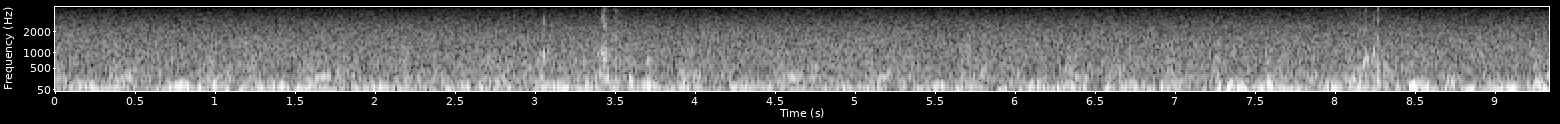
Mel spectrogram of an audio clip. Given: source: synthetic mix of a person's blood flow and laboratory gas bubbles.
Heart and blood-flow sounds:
Doppler ultrasound of blood flow; precordium
2.97-3.24 s: bubbles
3.37-3.84 s: bubbles
7.83-8.39 s: bubbles
From the record:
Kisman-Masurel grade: 222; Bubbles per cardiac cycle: several, 3 to 8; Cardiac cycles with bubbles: 10 to 50%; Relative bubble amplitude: moderate (0.250 to 0.450); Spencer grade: 2 (many but less than half of the cardiac periods contain bubble signals, singularly or in groups); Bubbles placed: only in the low amplitude regions of the cardiac cycle

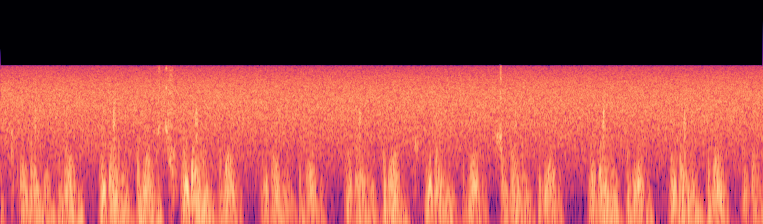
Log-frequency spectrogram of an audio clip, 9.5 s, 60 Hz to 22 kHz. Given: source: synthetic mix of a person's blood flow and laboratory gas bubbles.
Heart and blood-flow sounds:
Doppler ultrasound of blood flow; precordium
0.07-0.30 s: bubbles
1.95-2.24 s: bubbles
5.15-5.25 s: bubbles
6.17-6.32 s: bubbles
From the record:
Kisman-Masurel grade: 121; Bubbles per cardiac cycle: 1 to 2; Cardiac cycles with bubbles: 10 to 50%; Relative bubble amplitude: barely perceptible (0.100 to 0.250); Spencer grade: 2 (many but less than half of the cardiac periods contain bubble signals, singularly or in groups); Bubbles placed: anywhere in the cardiac cycle

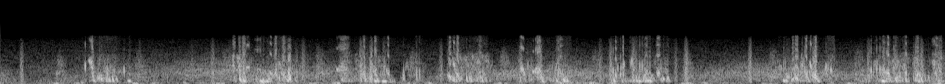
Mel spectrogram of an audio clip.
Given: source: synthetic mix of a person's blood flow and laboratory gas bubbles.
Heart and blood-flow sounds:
Doppler ultrasound of blood flow; subclavian vein
0.81-1.34 s: bubbles
2.31-3.00 s: bubbles
3.35-4.10 s: bubbles
4.14-4.26 s: bubbles
4.47-4.93 s: bubbles
5.18-5.72 s: bubbles
6.09-6.74 s: bubbles
7.77-8.37 s: bubbles
8.59-9.46 s: bubbles
From the record:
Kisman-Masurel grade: 333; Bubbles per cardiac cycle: rolling drumbeat, 9 or more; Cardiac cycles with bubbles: 50 to 99%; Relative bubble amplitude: loud (0.450 to 0.775); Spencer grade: 3 (all of the cardiac periods contain showers or single bubble signals, but not dominating or overriding the cardiac motion signals); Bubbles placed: anywhere in the cardiac cycle

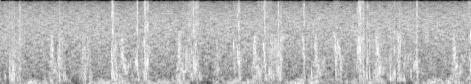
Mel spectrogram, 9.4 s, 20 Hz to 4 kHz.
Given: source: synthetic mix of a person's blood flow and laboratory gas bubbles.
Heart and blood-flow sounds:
Doppler ultrasound of blood flow; precordium
0.07-0.49 s: bubbles
1.12-1.35 s: bubbles
1.56-1.85 s: bubbles
2.22-2.40 s: bubbles
2.67-2.83 s: bubbles
2.86-3.01 s: bubbles
3.64-4.07 s: bubbles
4.64-4.85 s: bubbles
5.14-5.67 s: bubbles
6.03-6.14 s: bubbles
6.20-6.28 s: bubbles
6.66-6.82 s: bubbles
7.10-7.66 s: bubbles
7.75-8.39 s: bubbles
9.36-9.44 s: bubbles
From the record:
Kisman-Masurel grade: 233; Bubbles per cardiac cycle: several, 3 to 8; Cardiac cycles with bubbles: 50 to 99%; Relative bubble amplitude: loud (0.450 to 0.775); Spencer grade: 3 (all of the cardiac periods contain showers or single bubble signals, but not dominating or overriding the cardiac motion signals); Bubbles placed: anywhere in the cardiac cycle

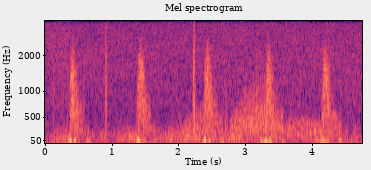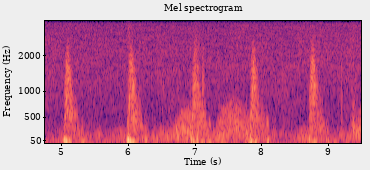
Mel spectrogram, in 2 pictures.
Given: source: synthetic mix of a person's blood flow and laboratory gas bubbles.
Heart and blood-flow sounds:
Doppler ultrasound of blood flow; subclavian vein
9.34-9.41 s: bubbles
From the record:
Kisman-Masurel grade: 112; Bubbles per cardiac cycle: 1 to 2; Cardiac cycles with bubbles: 1 to 10%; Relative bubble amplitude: moderate (0.250 to 0.450); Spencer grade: 1 (occasional bubble signal discernible with the cardiac motion signal, with majority of cardiac periods free of bubbles); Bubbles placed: anywhere in the cardiac cycle

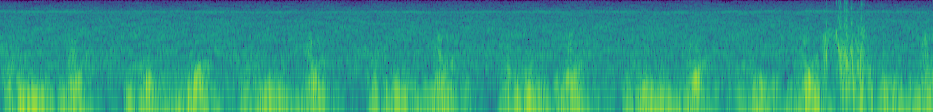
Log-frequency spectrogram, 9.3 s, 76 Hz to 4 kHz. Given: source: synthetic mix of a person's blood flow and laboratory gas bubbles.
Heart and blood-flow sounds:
Doppler ultrasound of blood flow; precordium
8.20-8.72 s: bubbles
From the record:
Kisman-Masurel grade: 212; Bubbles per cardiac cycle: several, 3 to 8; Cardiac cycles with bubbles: 1 to 10%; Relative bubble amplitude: moderate (0.250 to 0.450); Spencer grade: 1 (occasional bubble signal discernible with the cardiac motion signal, with majority of cardiac periods free of bubbles); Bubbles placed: anywhere in the cardiac cycle

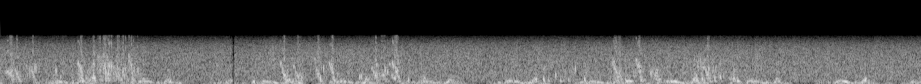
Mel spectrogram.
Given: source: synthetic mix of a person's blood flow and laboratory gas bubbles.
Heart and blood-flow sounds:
Doppler ultrasound of blood flow; precordium
0.02-0.40 s: bubbles
0.52-0.67 s: bubbles
0.78-1.42 s: bubbles
2.78-3.07 s: bubbles
3.11-3.42 s: bubbles
3.56-4.12 s: bubbles
4.22-4.28 s: bubbles
5.41-5.91 s: bubbles
6.10-6.67 s: bubbles
6.90-7.43 s: bubbles
From the record:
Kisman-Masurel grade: 233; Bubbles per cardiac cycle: several, 3 to 8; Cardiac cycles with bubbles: 50 to 99%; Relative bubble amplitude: loud (0.450 to 0.775); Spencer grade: 3 (all of the cardiac periods contain showers or single bubble signals, but not dominating or overriding the cardiac motion signals); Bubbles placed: anywhere in the cardiac cycle

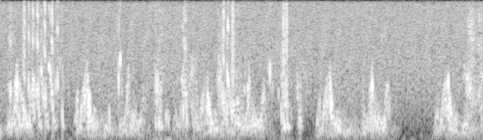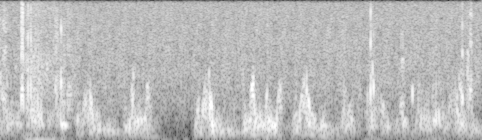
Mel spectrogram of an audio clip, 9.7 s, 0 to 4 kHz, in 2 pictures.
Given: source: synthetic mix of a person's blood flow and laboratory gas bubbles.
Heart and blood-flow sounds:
Doppler ultrasound of blood flow; precordium
0.08-0.68 s: bubbles
1.05-1.25 s: bubbles
1.52-1.72 s: bubbles
1.74-2.04 s: bubbles
2.14-2.53 s: bubbles
2.66-2.74 s: bubbles
2.78-2.93 s: bubbles
2.96-3.06 s: bubbles
4.62-5.64 s: bubbles
8.47-8.64 s: bubbles
8.82-8.99 s: bubbles
9.02-9.08 s: bubbles
9.14-9.28 s: bubbles
9.39-9.62 s: bubbles
From the record:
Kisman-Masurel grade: 332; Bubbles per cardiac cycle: rolling drumbeat, 9 or more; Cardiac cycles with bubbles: 50 to 99%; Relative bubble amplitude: moderate (0.250 to 0.450); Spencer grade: 3 (all of the cardiac periods contain showers or single bubble signals, but not dominating or overriding the cardiac motion signals); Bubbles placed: only in the low amplitude regions of the cardiac cycle

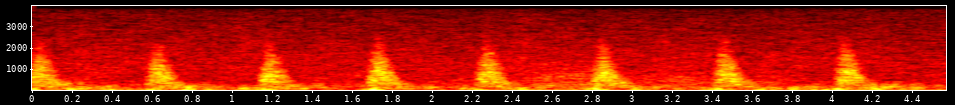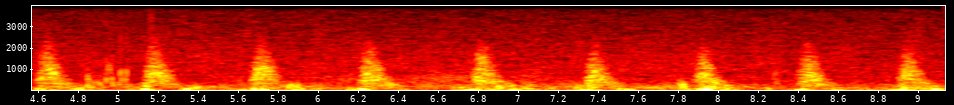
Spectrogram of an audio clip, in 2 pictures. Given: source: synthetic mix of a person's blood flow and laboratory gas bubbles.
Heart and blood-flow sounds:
Doppler ultrasound of blood flow; subclavian vein
4.79-5.07 s: bubbles
5.12-5.24 s: bubbles
From the record:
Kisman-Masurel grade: 211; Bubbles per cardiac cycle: several, 3 to 8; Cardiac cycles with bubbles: 1 to 10%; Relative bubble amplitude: barely perceptible (0.100 to 0.250); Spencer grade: 1 (occasional bubble signal discernible with the cardiac motion signal, with majority of cardiac periods free of bubbles); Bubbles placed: anywhere in the cardiac cycle

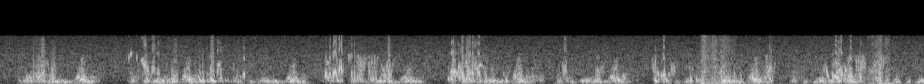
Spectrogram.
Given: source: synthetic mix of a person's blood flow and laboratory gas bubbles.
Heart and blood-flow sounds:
Doppler ultrasound of blood flow; precordium
0.16-0.58 s: bubbles
1.26-1.80 s: bubbles
1.95-2.49 s: bubbles
3.21-3.98 s: bubbles
4.45-5.12 s: bubbles
5.31-5.45 s: bubbles
5.61-5.71 s: bubbles
5.94-6.05 s: bubbles
6.21-6.29 s: bubbles
6.51-6.79 s: bubbles
6.86-7.02 s: bubbles
7.17-7.45 s: bubbles
7.63-7.77 s: bubbles
8.13-8.86 s: bubbles
From the record:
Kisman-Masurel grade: 243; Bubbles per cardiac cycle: several, 3 to 8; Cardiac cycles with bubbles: 100%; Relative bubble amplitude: loud (0.450 to 0.775); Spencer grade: 3 (all of the cardiac periods contain showers or single bubble signals, but not dominating or overriding the cardiac motion signals); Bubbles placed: only in the low amplitude regions of the cardiac cycle

